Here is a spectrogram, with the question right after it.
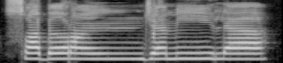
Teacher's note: کلمت جمیلہ جیم حروف الاخفاء میں سے ہے اور اخفاء کا معنی ہے چھپا دینا، تو ہم یہ تنوین کو چھپاتے ہوئے لیکن غنہ کے ساتھ یہ حکم کو ادا کریں گے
